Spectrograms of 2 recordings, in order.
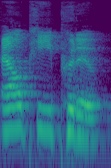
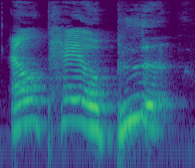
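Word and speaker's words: Elpeo Puru: my number nine is lp purdue from double zeta sean you're saying it wrong it's lp it's el payo blue blah blah blah blah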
